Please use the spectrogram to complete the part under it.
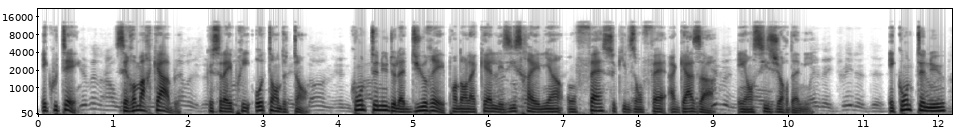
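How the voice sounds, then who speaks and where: Ai dub guy voice, kinda low, reading political commentary, measured and clear wording. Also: expressive, darkish tone. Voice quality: synthetic AI dubbing voice. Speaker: voice-over translator for a panelist.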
